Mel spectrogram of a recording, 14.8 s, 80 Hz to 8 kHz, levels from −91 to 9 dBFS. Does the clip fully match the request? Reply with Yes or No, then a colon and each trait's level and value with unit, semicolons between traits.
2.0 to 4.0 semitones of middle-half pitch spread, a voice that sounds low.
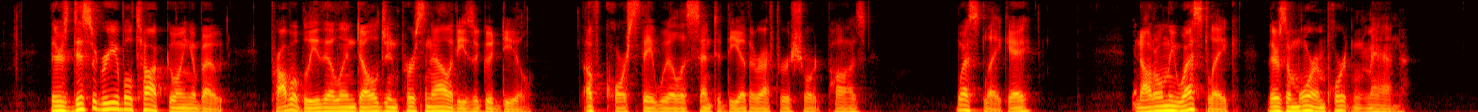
No: average, 4.4 semitones; very low, 95 Hz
